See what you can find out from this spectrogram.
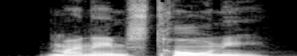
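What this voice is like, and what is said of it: Slow-talking character voice, odd accent. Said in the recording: “He sounds like an idiot. ... I don't know what accent that is. ... He talks so slow.”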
